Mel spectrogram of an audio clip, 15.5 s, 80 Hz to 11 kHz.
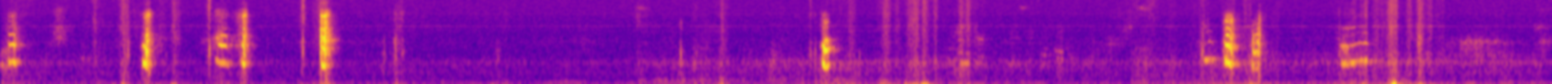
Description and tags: mini miaus
When she was younger, our cat sometimes used to stare at the birds on the tree in our garden and make these tiny meow sounds.
Recorded with a Zoom H1. Noise reduction and volume boost in Audacity.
